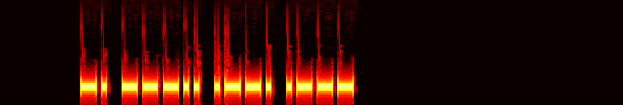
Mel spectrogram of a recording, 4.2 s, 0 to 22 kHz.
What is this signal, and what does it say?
Morse code, heard as a keyed tone, about 34 wpm, 700 Hz. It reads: N8PJ
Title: USA Call Signs - 4 Characters - 35wpm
